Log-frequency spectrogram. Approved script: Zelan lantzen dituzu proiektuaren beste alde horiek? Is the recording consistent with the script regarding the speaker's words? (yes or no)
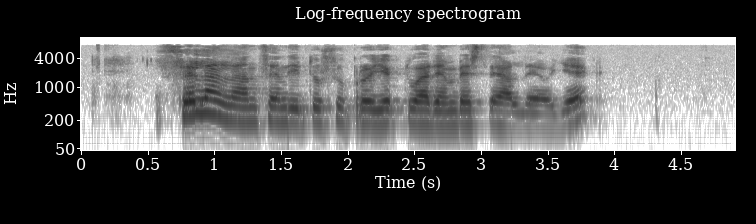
yes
